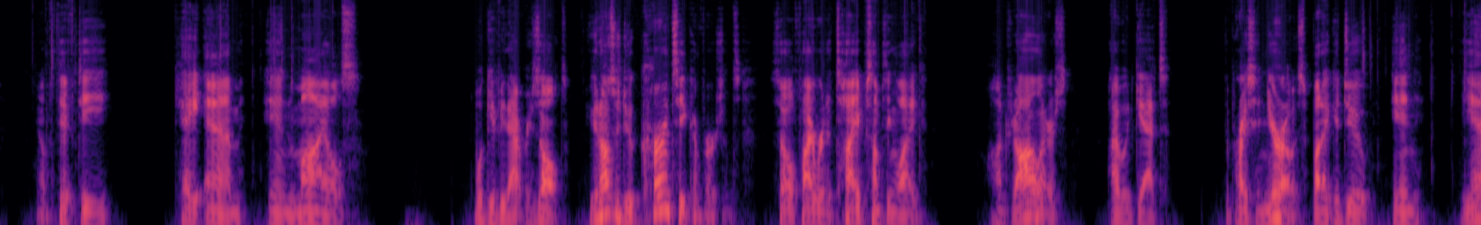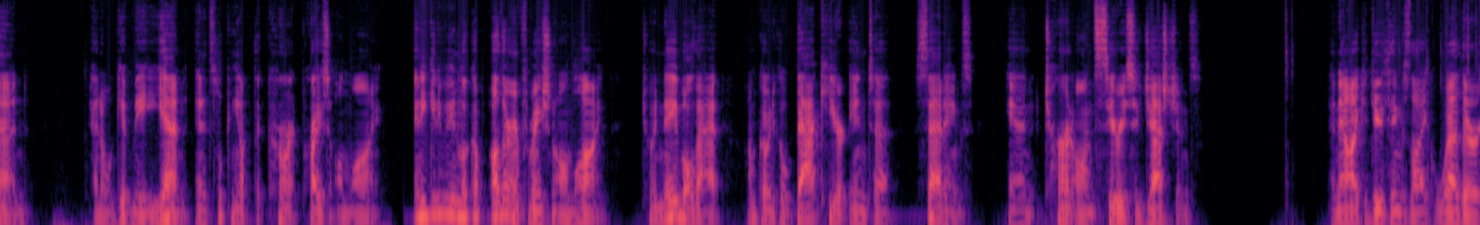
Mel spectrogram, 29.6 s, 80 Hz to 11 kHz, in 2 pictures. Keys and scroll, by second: 0.0-3.8 typing, 5.7 super+a, 8.0-9.4 typing, 13.4-15.0 typing, 28.4-29.6 typing.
